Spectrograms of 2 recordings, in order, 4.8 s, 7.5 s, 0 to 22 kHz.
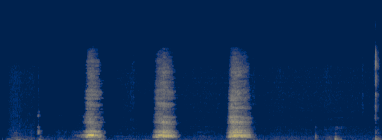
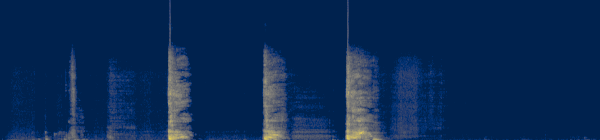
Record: {"exhalation_length": "4.8 s", "exhalation_amplitude": 15926, "exhalation_signal_mean_std_ratio": 0.28, "three_cough_length": "7.5 s", "three_cough_amplitude": 32767, "three_cough_signal_mean_std_ratio": 0.23, "survey_phase": "beta (2021-08-13 to 2022-03-07)", "age": "65+", "gender": "Male", "wearing_mask": "No", "symptom_runny_or_blocked_nose": true, "smoker_status": "Never smoked", "respiratory_condition_asthma": false, "respiratory_condition_other": false, "recruitment_source": "Test and Trace", "submission_delay": "1 day", "covid_test_result": "Negative", "covid_test_method": "RT-qPCR"}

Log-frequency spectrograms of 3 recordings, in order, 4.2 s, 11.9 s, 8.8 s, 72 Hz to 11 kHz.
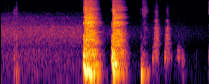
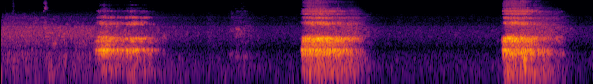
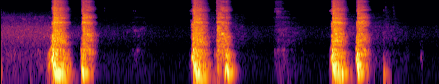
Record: {"cough_length": "4.2 s", "cough_amplitude": 32768, "cough_signal_mean_std_ratio": 0.3, "exhalation_length": "11.9 s", "exhalation_amplitude": 9812, "exhalation_signal_mean_std_ratio": 0.43, "three_cough_length": "8.8 s", "three_cough_amplitude": 32768, "three_cough_signal_mean_std_ratio": 0.33, "survey_phase": "beta (2021-08-13 to 2022-03-07)", "age": "45-64", "gender": "Male", "wearing_mask": "No", "symptom_none": true, "smoker_status": "Never smoked", "respiratory_condition_asthma": false, "respiratory_condition_other": false, "recruitment_source": "REACT", "submission_delay": "5 days", "covid_test_result": "Negative", "covid_test_method": "RT-qPCR"}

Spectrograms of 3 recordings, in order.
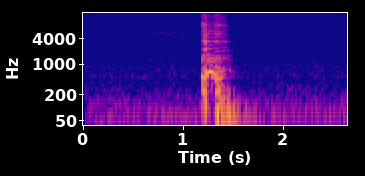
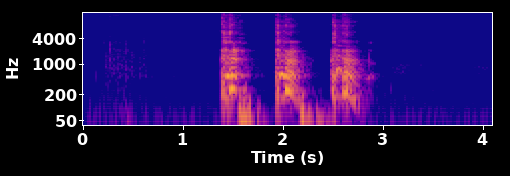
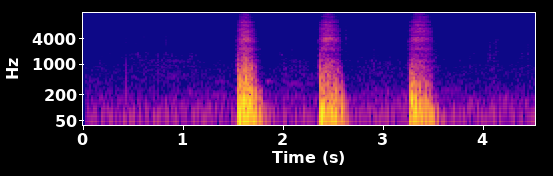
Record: {"cough_length": "2.6 s", "cough_amplitude": 8735, "cough_signal_mean_std_ratio": 0.31, "three_cough_length": "4.1 s", "three_cough_amplitude": 7952, "three_cough_signal_mean_std_ratio": 0.36, "exhalation_length": "4.5 s", "exhalation_amplitude": 32767, "exhalation_signal_mean_std_ratio": 0.31, "survey_phase": "beta (2021-08-13 to 2022-03-07)", "age": "18-44", "gender": "Male", "wearing_mask": "No", "symptom_none": true, "smoker_status": "Never smoked", "respiratory_condition_asthma": false, "respiratory_condition_other": false, "recruitment_source": "REACT", "submission_delay": "1 day", "covid_test_result": "Negative", "covid_test_method": "RT-qPCR"}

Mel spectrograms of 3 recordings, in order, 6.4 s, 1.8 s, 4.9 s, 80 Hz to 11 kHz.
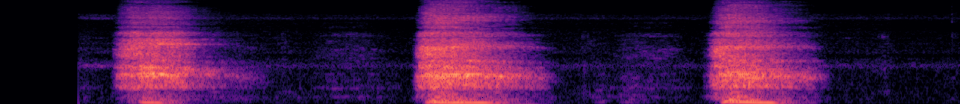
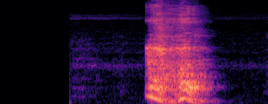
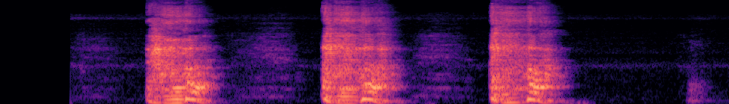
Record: {"exhalation_length": "6.4 s", "exhalation_amplitude": 26245, "exhalation_signal_mean_std_ratio": 0.43, "cough_length": "1.8 s", "cough_amplitude": 30349, "cough_signal_mean_std_ratio": 0.38, "three_cough_length": "4.9 s", "three_cough_amplitude": 32767, "three_cough_signal_mean_std_ratio": 0.44, "survey_phase": "beta (2021-08-13 to 2022-03-07)", "age": "65+", "gender": "Male", "wearing_mask": "No", "symptom_runny_or_blocked_nose": true, "symptom_onset": "12 days", "smoker_status": "Never smoked", "respiratory_condition_asthma": false, "respiratory_condition_other": false, "recruitment_source": "REACT", "submission_delay": "1 day", "covid_test_result": "Negative", "covid_test_method": "RT-qPCR"}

